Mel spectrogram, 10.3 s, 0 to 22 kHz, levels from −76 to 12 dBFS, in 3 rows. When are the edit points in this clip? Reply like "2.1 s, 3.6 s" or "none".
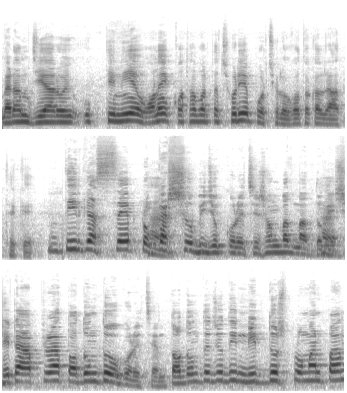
4.0 s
